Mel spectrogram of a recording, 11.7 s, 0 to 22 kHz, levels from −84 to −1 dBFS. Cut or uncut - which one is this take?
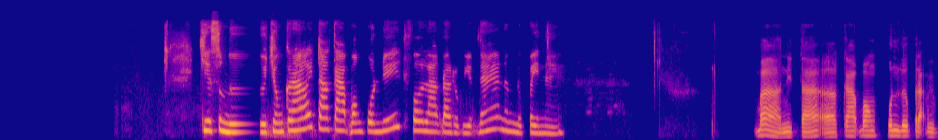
uncut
